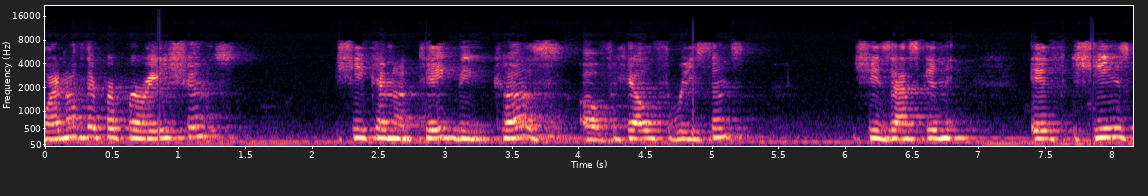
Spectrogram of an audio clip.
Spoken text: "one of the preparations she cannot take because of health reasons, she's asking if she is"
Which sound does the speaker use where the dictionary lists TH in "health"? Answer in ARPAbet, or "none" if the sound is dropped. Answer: TH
